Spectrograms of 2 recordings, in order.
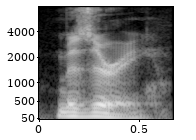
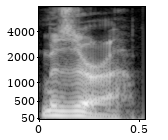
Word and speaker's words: Missouri: Number 30, Missouri, or Missouri. Now, normally you can ask the locals how something is pronounced, but in this state, even they cannot come to a clear consensus.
